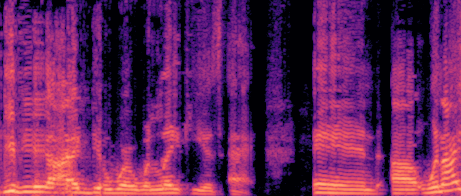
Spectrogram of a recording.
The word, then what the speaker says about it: Wallachia: Don't nobody know about no Wallachia. Come on. But no, the W is pronounced V.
